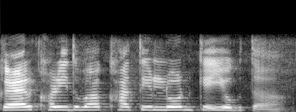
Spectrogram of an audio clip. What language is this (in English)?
Maithili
